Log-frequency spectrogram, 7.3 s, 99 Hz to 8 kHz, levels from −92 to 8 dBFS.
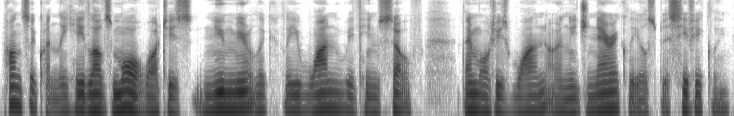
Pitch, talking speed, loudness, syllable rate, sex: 110 Hz, 145 wpm, -19 LUFS, 5.7 syllables/s, male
